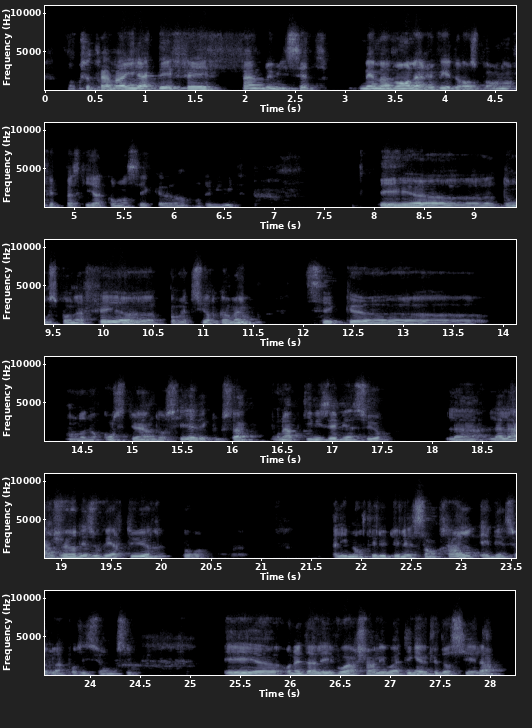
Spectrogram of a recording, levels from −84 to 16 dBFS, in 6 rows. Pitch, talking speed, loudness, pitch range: 115 Hz, 165 wpm, -28 LUFS, 110-130 Hz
